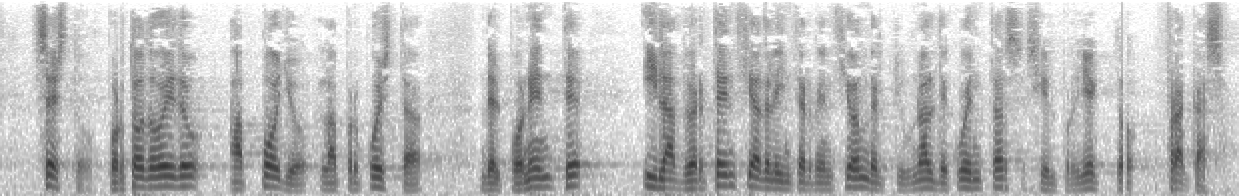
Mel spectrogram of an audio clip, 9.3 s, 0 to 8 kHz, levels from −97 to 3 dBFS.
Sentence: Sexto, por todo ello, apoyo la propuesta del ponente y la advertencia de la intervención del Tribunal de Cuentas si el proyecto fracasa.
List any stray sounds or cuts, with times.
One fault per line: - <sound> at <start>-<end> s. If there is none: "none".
- dropout at 8.4-8.5 s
